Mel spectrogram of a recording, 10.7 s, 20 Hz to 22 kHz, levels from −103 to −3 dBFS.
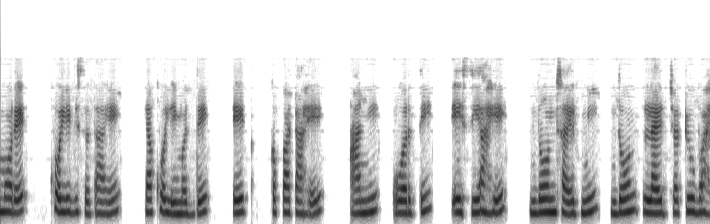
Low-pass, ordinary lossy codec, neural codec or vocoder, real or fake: none; none; codec, 16 kHz, 8 kbps, FunCodec, trained on LibriTTS, 25 frames a second; fake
